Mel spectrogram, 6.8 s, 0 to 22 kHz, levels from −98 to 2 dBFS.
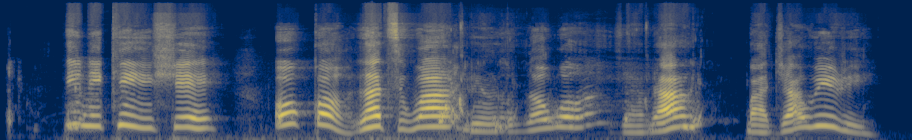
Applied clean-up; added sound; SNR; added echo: neural mask model DeepFilterNet 3.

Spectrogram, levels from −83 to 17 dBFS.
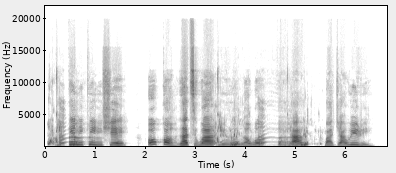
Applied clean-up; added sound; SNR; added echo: neural mask model RNNoise.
